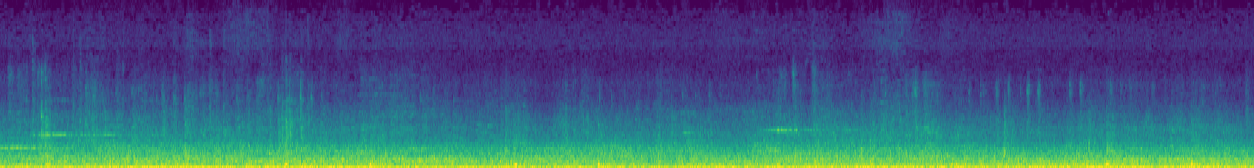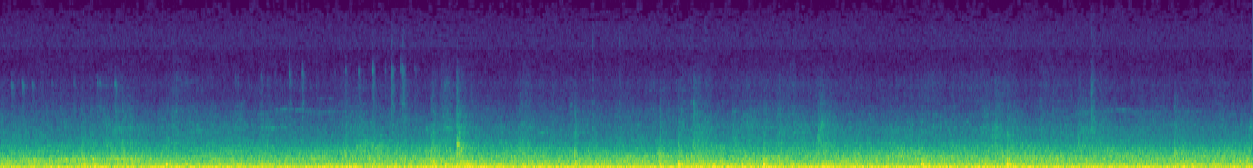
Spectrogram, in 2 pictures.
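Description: Freight train cars rolling past: a steady rumble of steel wheels on the rails, with a low hum and a few faint squeaks.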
